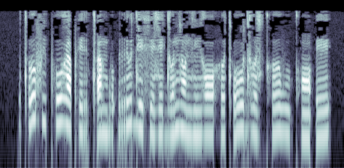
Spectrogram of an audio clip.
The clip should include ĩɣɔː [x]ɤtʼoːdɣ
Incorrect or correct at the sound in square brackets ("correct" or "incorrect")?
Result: incorrect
